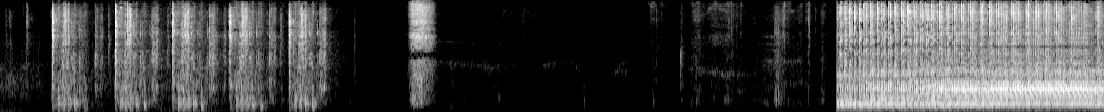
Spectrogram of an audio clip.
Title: Bike won't start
